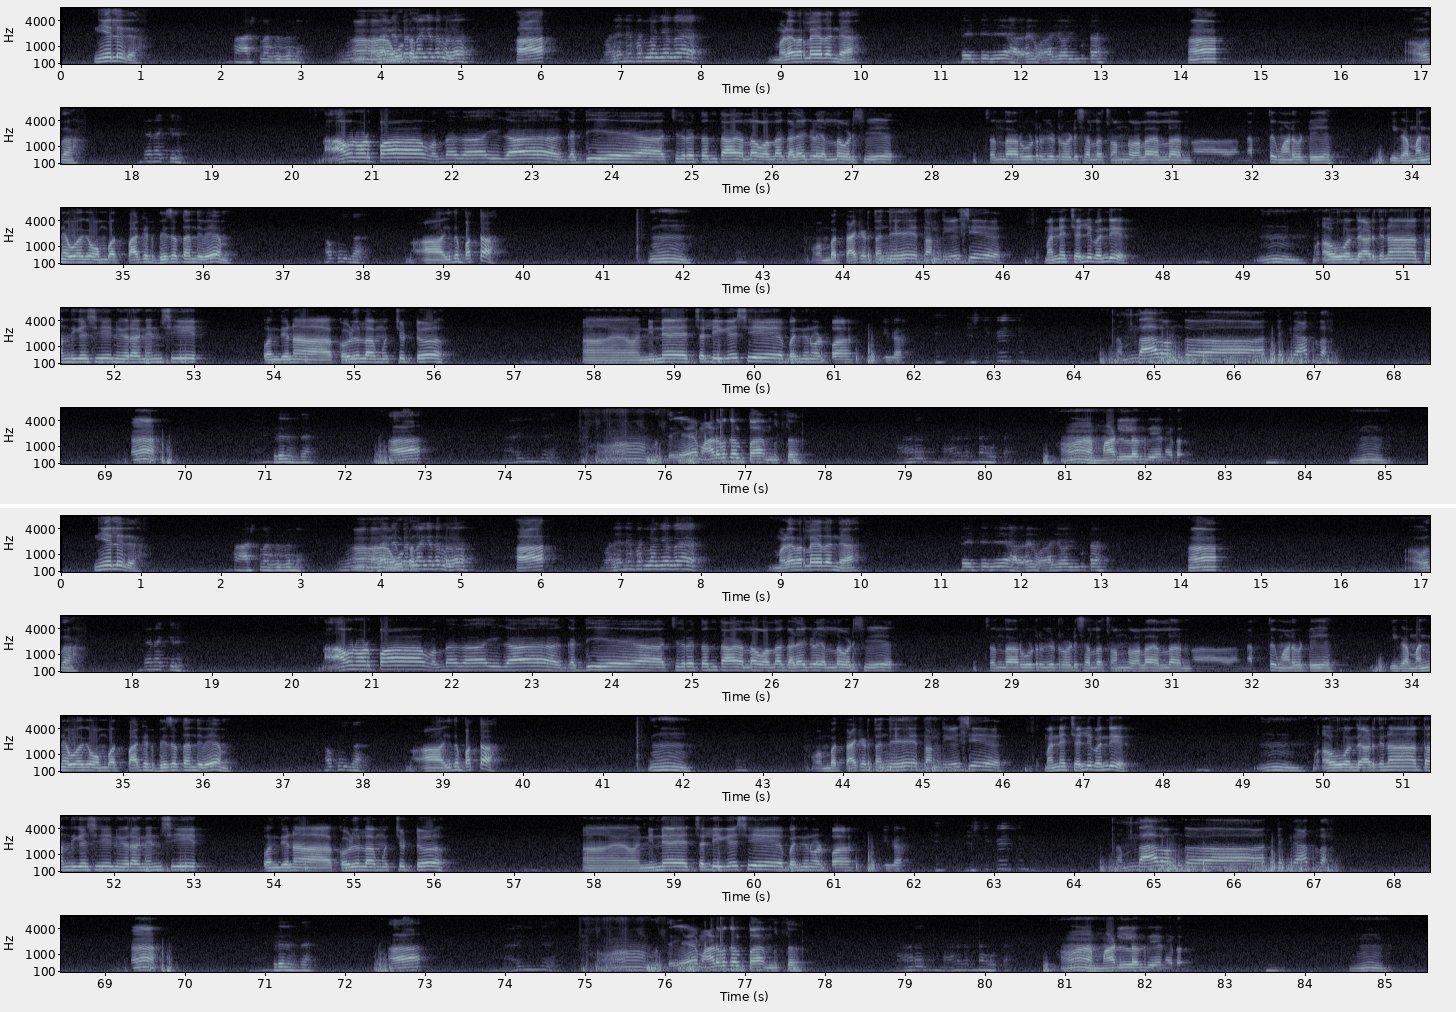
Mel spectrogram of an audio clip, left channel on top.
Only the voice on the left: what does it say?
ನಿಯಲ್ಲೇಾ
ಹ
ಹಾ ಊಟ
ಆ
ಮಳೆ ಬರ್ಲ ಅದಂದ
ಹಾ ಹೌದಾ
ನಾವ್ ನೋಡಪಾ ಹೊಲ್ದಾಗ ಈಗ ಗದ್ದಿ ಹಚ್ಚಿದ್ರೈತಂತ ಎಲ್ಲಾ ಹೊಲ್ದಾಗ ಗಳೆ ಗಿಳ ಎಲ್ಲಾ ಹೊಡಸ್ವಿ ಚಂದ ರೋಡ್ ಗಿಡ್ರ ಗಿಡರು ಹೊಡಿಸ ಎಲ್ಲ ಚಂದ್ ಹೊಲ ಎಲ್ಲಾ ನೆತ್ತಗ್ ಮಾಡ್ಬಿಟ್ಟಿ ಈಗ ಮೊನ್ನೆ ಹೋಗ್ ಒಂಬತ್ತು ಪಾಕೆಟ್ ಬೀಜ ತಂದವಿ ಎ
ಹ ಇದು ಭತ್ತ ಹ್ಮ್
ಒಂಬತ್ ಪ್ಯಾಕೆಟ್ ತಂದಿ ತಂದಗಸಿ ಮೊನ್ನೆ ಚಲ್ಲಿ ಬಂದಿ
ಹ್ಮ್ ಅವು ಒಂದ್ ಎರಡ್ ದಿನ ತಂದಗಸಿ ನೀರಾಗ ನೆನ್ಸಿ ಒಂದಿನ ಕಳುಲ್ಲ ಮುಚ್ಚಿಟ್ಟು
ಆ ನಿನ್ನೆ ಚಲ್ಲಿಗಸಿ ಬಂದಿ ನೋಡಪಾ ಈಗ
ನಮ್ದ ಆದ ಒಂದ ಹತ್ತು ಎಕರೆ ಆತದ ಹಾಂ
ಹಾ
ಹ್ಮ ಮತ್ತೆ ಮಾಡ್ಬೇಕಲ್ಪ ಮತ್
ಹ್ಮ ಮಾಡ್ಲಿಲ್ಲ ಅಂದ್ರೆ ಏನಲ್ಲ
ಹ್ಮ್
